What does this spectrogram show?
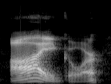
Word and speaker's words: Igor: victor von frankenstein also has marty feldman playing igor actually it's pronounced igor right sorry i gore and in case you're wondering yes those are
